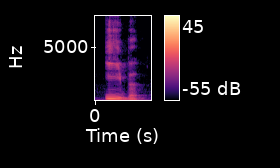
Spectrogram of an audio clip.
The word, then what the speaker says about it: ib: Ce bilitaire se prononce ib et il signifie cœur.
